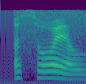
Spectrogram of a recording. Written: assoil

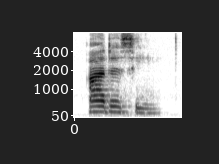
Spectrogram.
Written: odyssey

